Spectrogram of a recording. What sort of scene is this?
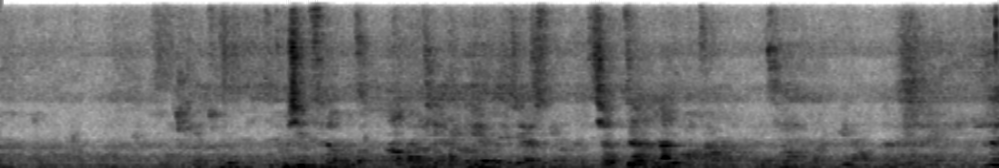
cafe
